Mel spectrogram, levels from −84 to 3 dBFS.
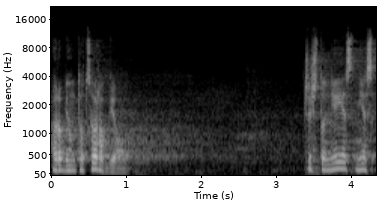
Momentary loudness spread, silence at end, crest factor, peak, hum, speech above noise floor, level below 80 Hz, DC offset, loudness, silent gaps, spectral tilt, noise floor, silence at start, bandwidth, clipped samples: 22 LU; 0 s; 22 dB; -10 dBFS; none; 31 dB; -68 dBFS; under 0.1%; -30 LUFS; none; -3 dB/octave; -61 dBFS; 0 s; 13 kHz; under 0.1%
